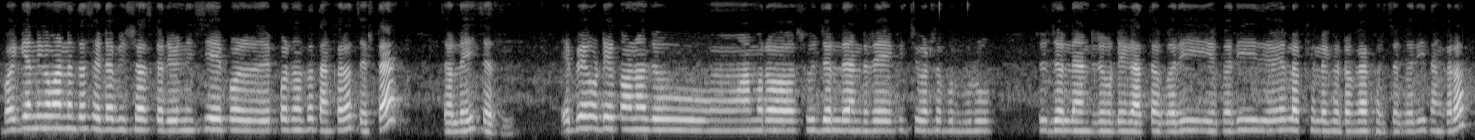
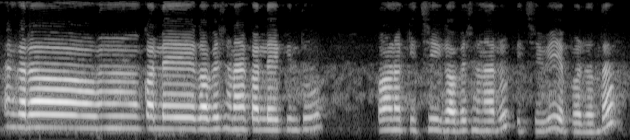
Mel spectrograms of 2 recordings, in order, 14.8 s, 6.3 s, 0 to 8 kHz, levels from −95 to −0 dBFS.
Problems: background sounds at intervals, background conversations at intervals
